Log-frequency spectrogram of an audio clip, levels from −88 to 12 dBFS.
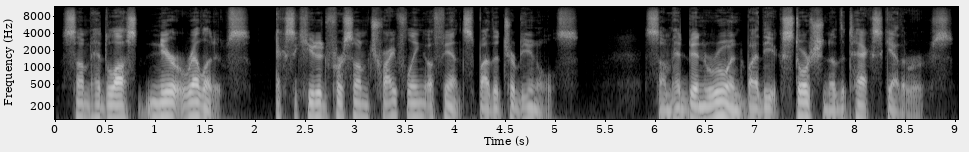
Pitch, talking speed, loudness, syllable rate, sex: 90 Hz, 160 wpm, -20 LUFS, 5.0 syllables/s, male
